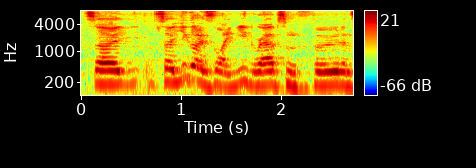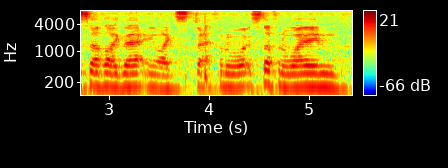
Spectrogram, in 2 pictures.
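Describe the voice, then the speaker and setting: A man running a tabletop game, narrating loosely and pausing often with fillers as he makes things up. His voice sits somewhat high, and steady background noise is clearly heard. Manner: hesitant, many fillers. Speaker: game master. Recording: noisy background.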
